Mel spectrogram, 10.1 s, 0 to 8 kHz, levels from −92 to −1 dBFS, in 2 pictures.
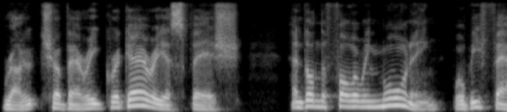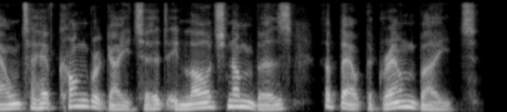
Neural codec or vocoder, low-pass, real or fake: codec, 16 kHz, 2 kbps, FunCodec, trained on Chinese and English, 25 frames a second; 7.2 kHz; fake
